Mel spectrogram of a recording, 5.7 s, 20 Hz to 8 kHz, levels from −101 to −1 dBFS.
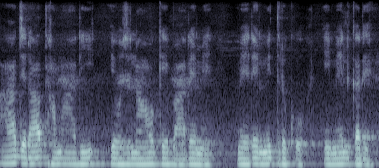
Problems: background sounds at intervals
